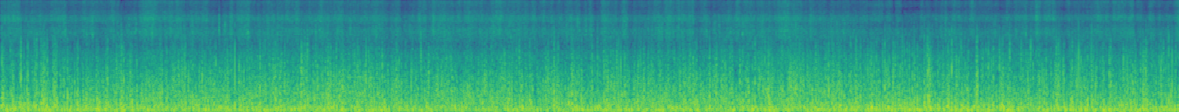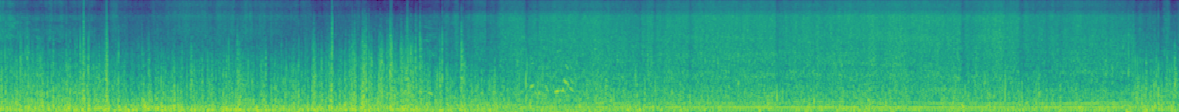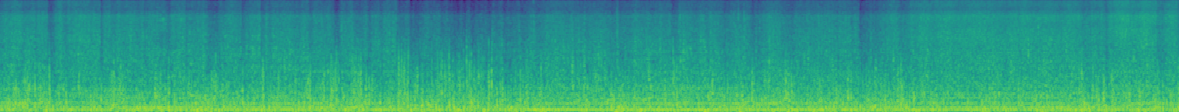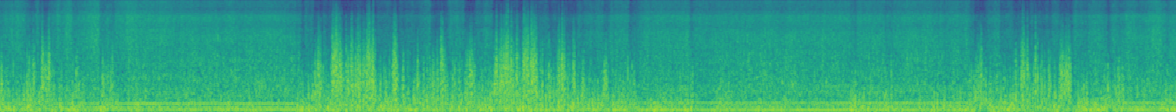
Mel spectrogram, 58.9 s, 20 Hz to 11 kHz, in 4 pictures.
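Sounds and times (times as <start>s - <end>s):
boat motor running: 0.0s - 58.9s
water sloshing: 0.0s - 58.9s
wind noise on microphone: 0.0s - 58.9s.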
